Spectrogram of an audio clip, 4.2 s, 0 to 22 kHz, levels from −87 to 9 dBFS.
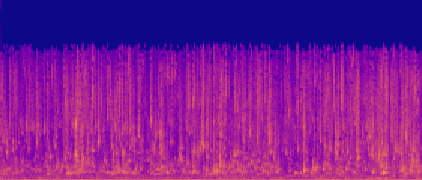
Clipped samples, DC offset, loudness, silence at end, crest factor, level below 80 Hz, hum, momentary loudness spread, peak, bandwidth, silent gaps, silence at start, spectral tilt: under 0.1%; under 0.1%; -27 LUFS; 0 s; 22 dB; -36 dBFS; none; 5 LU; -6 dBFS; 17 kHz; none; 0 s; -1.5 dB/octave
